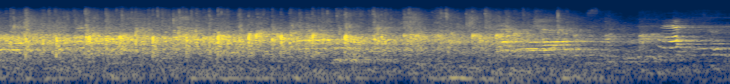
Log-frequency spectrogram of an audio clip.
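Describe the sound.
A large indoor crowd claps steadily for several seconds, a dense, continuous wash of applause with voices mixed in, easing off slightly toward the end.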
